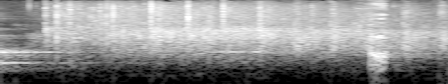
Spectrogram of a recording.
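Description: Audience applause at a University of Nairobi student recognition ceremony, a steady wash of clapping from a large crowd that carries on throughout, with a brief louder burst near the end.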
